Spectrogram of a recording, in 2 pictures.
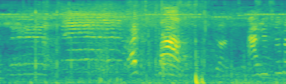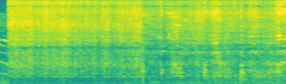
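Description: Tender young greens stalks are stir-fried in a pan in a village kitchen: a sudden, steady, loud sizzle rises midway and holds to the end, following a stretch of nearby talk with animal bleats.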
